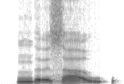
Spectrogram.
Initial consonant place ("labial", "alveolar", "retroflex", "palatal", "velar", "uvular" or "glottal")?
velar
